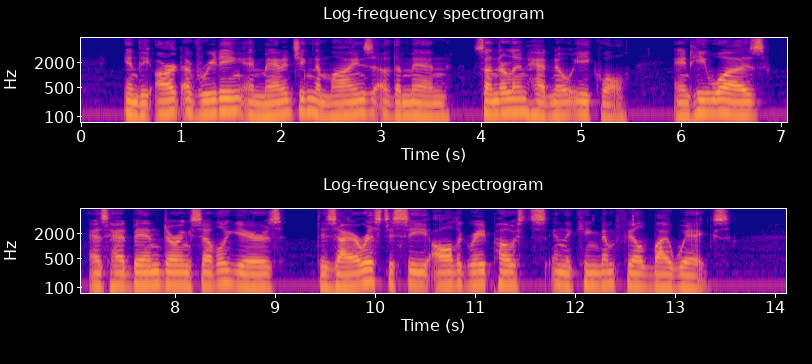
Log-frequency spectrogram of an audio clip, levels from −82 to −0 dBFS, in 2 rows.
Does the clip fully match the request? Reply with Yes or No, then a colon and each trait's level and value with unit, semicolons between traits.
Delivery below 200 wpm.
Yes: average, 160 wpm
